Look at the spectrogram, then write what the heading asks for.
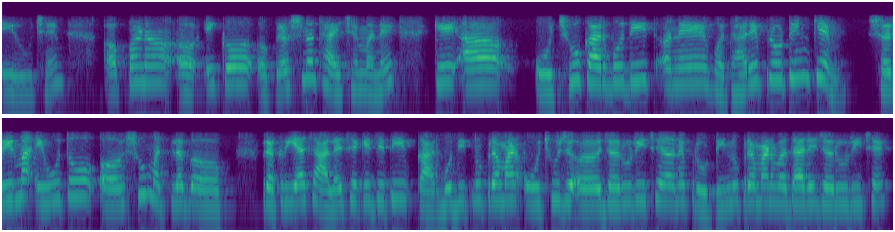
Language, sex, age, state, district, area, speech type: Gujarati, female, 18-30, Gujarat, Mehsana, rural, conversation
